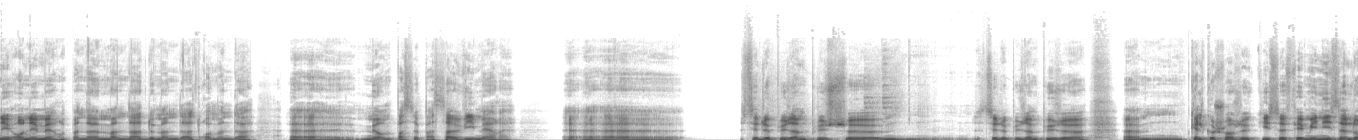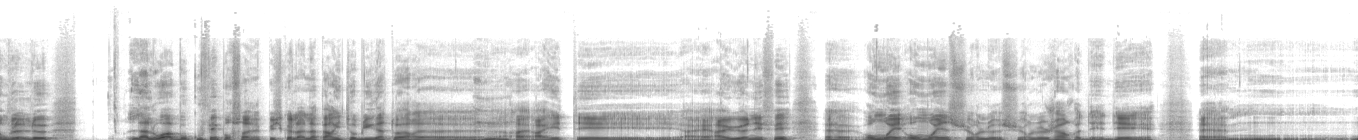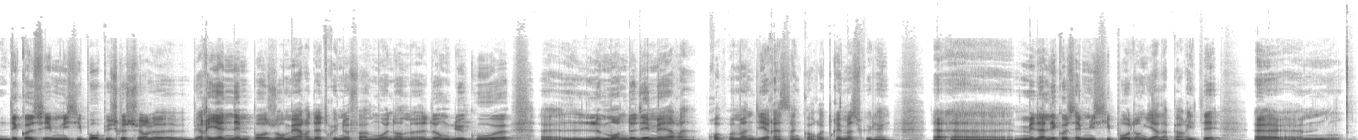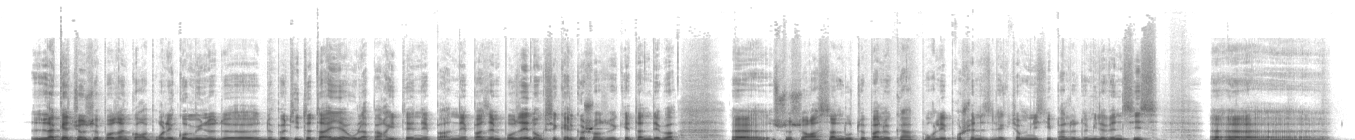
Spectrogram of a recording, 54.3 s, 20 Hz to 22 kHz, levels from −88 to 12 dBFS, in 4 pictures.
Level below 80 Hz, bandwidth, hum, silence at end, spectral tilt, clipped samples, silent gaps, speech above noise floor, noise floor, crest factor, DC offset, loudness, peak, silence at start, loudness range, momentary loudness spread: -54 dBFS; 16.5 kHz; none; 0.25 s; -5.5 dB/octave; under 0.1%; none; 50 dB; -75 dBFS; 24 dB; under 0.1%; -24 LUFS; -2 dBFS; 0 s; 5 LU; 11 LU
